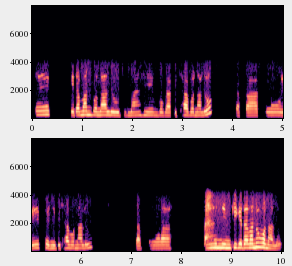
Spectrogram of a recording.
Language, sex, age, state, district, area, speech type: Assamese, female, 18-30, Assam, Golaghat, urban, conversation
